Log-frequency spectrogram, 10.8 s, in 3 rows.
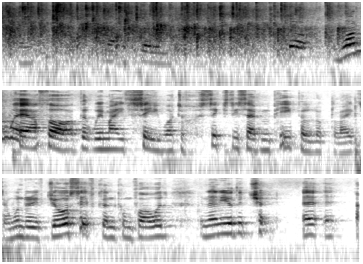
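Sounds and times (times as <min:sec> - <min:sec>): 
audience applause: 0:00.0 - 0:04.0
speech: 0:01.4 - 0:01.8, 0:02.9 - 0:10.7.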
